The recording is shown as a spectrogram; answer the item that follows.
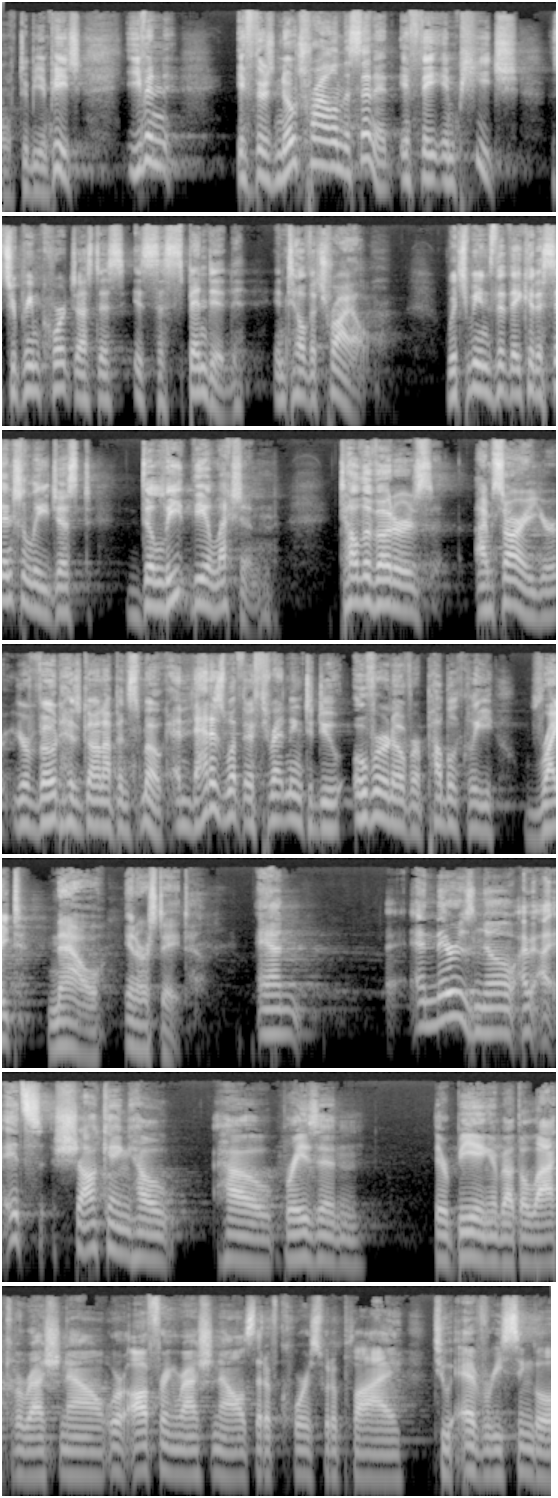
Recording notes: Live from Madison! Brings the dairy sweats to the beautiful Barrymore Theatre in Madison, Wisconsin!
